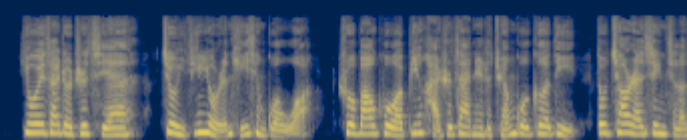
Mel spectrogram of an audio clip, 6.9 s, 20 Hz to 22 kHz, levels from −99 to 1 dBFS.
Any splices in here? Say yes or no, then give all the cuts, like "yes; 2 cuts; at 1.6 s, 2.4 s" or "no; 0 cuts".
yes; 2 cuts; at 3.3 s, 5.9 s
